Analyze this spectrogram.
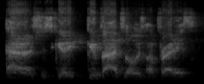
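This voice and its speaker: Casting: young male podcast co-host, sharp bright voice, quick casual delivery. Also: deep voice. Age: young adult. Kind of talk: casual chat between friends.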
